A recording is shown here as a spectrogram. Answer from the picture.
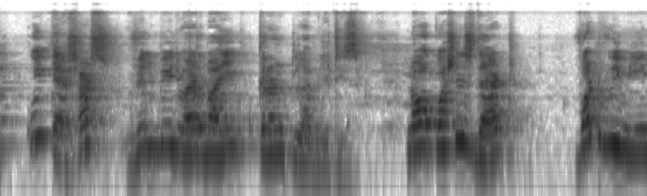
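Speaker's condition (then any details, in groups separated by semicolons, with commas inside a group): No condition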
